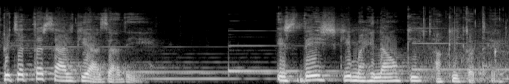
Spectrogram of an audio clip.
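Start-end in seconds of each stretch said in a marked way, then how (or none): none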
